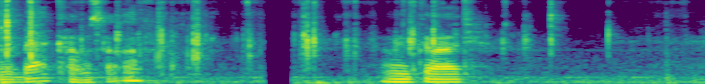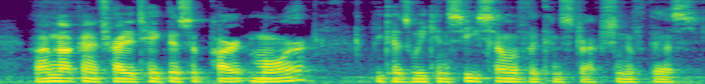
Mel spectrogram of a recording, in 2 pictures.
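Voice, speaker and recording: A man hosting an electronics teardown video, talking casually and unscripted, haltingly thinking aloud as he examines parts. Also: on the low side, slight background noise. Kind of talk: casual unscripted hands-on demonstration talk.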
